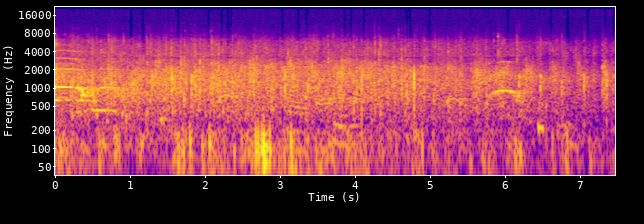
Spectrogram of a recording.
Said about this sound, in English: Warm round of applause for our guests.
